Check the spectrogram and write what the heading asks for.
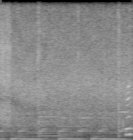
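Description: Grated beetroot and carrot frying in oil in a pan, a fine sizzle as a wooden spatula stirs them, over background music with a steady low beat.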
